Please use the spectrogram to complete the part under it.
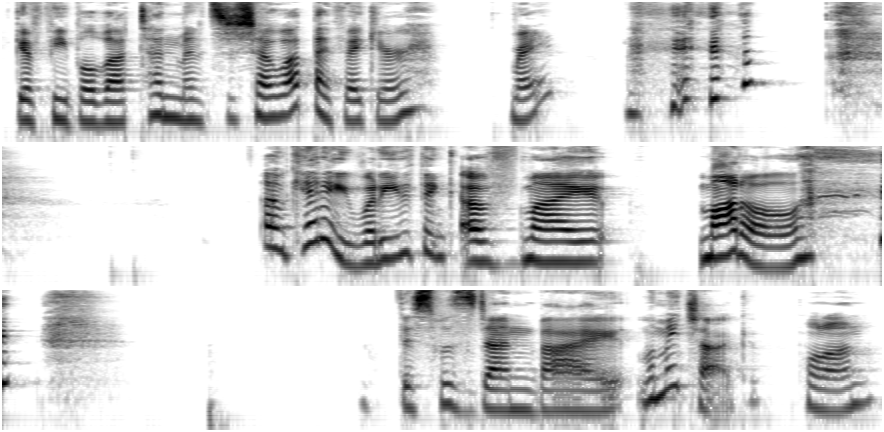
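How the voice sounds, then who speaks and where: A woman's voice: mid-range voice, expressive, measured pace, pauses often. A woman streaming casually to her chat, giggling often and correcting herself mid-sentence. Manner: giggly, chatty, laughs often between sentences. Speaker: VTuber streamer.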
